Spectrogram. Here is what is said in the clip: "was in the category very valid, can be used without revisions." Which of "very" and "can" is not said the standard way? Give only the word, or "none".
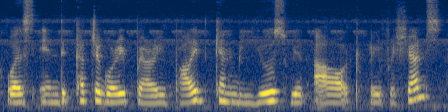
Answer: very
